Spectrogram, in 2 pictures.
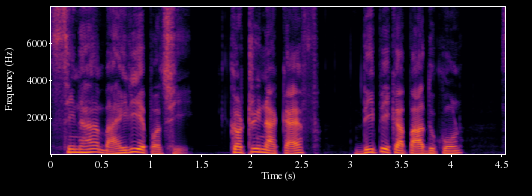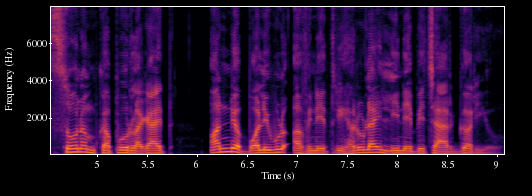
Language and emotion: Nepali, neutral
